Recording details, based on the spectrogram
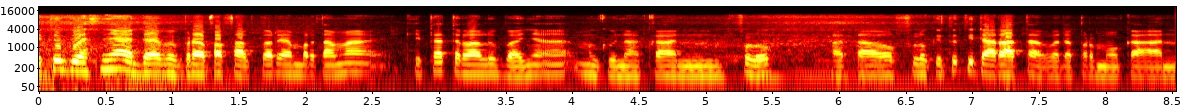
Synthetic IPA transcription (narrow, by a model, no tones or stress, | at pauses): it̪ubiasaɲaːdabəbəɾapafak̚t̪ɔrjaŋpərt̪ama | kit̪at̪ərlalubaɲaʔməŋɡunakanflʊk̚at̪awflʊkit̪ut̪idaʔrat̪apadapərmukaːn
